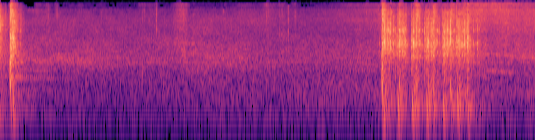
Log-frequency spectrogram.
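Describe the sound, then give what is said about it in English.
Someone bangs on a door at a spa, trying to get back in: one sharp knock at the start, then after a pause a quick, loud flurry of about six heavy pounding blows, all over a steady low background noise. “They're banging on the door at the spa to get back in after the fact.”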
